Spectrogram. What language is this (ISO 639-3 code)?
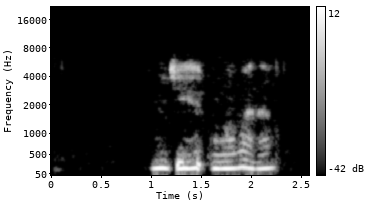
kin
